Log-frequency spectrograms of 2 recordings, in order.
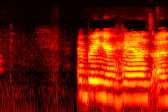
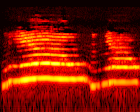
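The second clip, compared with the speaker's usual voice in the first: Halloween cat meow; 12 semitones higher than usual. Shown as a demonstration. Teacher yowling high like a Halloween cat for kids. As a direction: screech like a spooky cat. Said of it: "like a cat on Halloween".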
